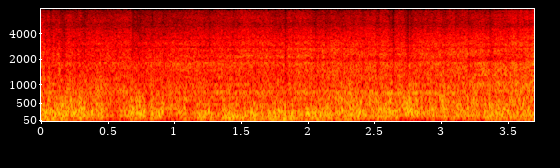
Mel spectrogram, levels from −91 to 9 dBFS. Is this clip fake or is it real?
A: real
